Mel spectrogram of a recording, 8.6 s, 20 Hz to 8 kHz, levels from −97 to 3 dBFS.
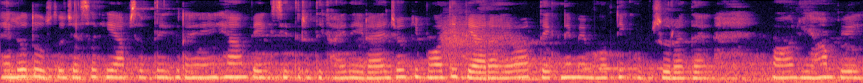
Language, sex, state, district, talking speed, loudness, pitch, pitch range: Hindi, female, Uttarakhand, Tehri Garhwal, 235 wpm, -14 LUFS, 230 Hz, 220-240 Hz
